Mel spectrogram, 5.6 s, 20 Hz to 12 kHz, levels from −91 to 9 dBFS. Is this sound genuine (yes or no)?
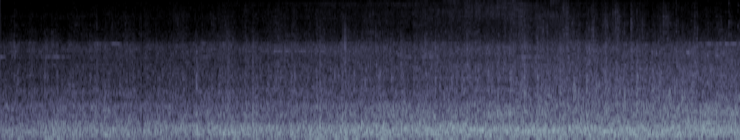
yes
